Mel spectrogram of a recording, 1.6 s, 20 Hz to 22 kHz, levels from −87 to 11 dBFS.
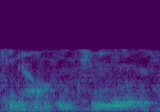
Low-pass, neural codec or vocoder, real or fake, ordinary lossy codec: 3.6 kHz; codec, 16 kHz, 4 kbps, X-Codec, HuBERT features, trained on LibriSpeech; fake; Opus, 32 kbps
